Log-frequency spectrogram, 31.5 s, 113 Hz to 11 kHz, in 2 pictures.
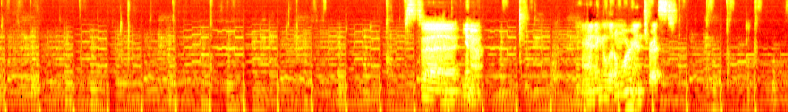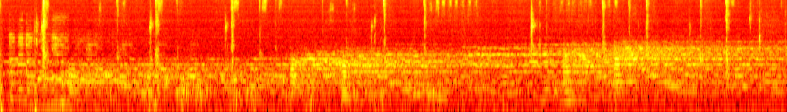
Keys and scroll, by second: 2.4 x, 5.7 ctrl+z, 8.8 ctrl+z, 11.7 x, 14.9 x, 16.4 x, 20.2 x, 23.2 x, 26.4 x.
